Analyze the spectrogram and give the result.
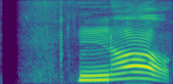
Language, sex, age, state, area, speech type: Hindi, male, 18-30, Rajasthan, rural, read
